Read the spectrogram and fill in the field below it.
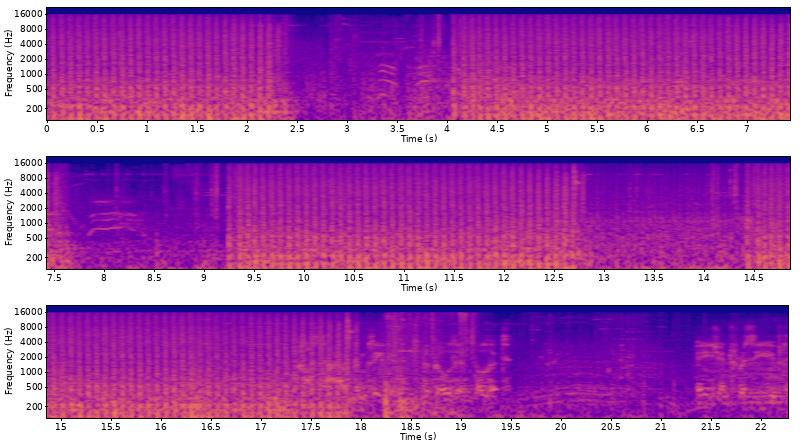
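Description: Sustained automatic gunfire in The Division video game during a fight at the Capitol Building, long loud bursts broken by short pauses, with game radio voices talking at points.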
